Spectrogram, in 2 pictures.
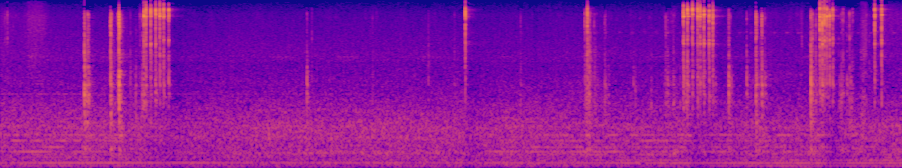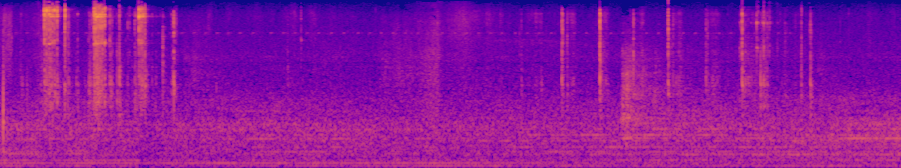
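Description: Metal clicks and clinks in several short clusters from hands working the small hardware that joins the matching-network coil's lead to the stainless steel radial plate at the base of a vertical antenna, disconnecting the coil.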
